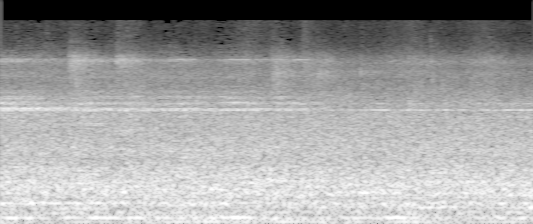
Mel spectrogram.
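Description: Steady low hum with an even background hiss and no distinct events: the running background noise of the room.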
